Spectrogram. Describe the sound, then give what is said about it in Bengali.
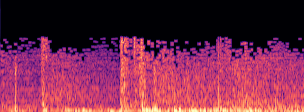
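Cannon fire and gunfire from a pirate ship: a few sharp, heavy blasts early on, then a loud, continuous rumbling barrage of overlapping shots and booms. “বোম্বেটে জাহাজ থেকে হুঙ্কার দিয়ে উঠল কামানের সারি এবং সঙ্গে সঙ্গে সাই দিয়ে তপ্ত বুলেট পাঠাতে লাগল বন্দুকগুলো।”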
